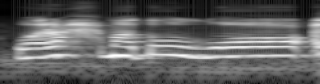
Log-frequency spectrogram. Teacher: را کے اوپر زبر ہے را کو پر پڑھیں گے اور ہا کو ٹھنڈی سانس کے ساتھ ادا کریں گے. وَرَحْمَةُ اللَّهِ اللہ کے لام سے پہلے حرف پہ پیش ہے اس کو پر یعنی موٹا ادا کریں گے اور اس کو ہم نے کھینچ کے ادا کرنا ہے.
